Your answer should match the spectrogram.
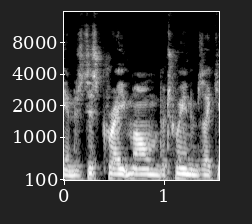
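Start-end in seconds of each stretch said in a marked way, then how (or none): none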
